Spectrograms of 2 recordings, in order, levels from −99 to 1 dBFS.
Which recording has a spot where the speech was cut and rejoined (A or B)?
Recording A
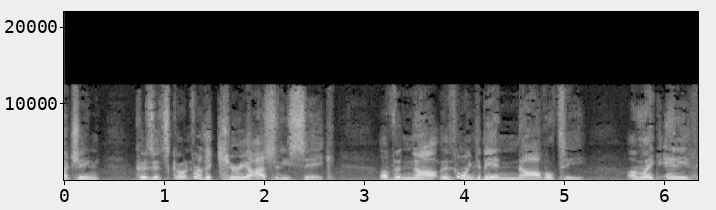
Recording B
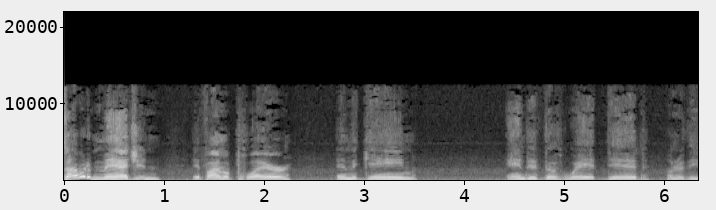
A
